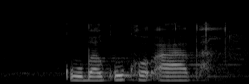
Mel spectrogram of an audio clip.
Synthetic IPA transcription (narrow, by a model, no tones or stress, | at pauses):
kʼuɓakʼukʰɔʔaːpʰḁ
